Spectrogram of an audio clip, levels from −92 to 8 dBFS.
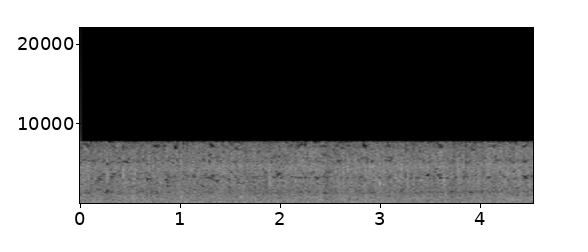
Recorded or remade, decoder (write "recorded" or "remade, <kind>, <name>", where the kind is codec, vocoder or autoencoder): remade, vocoder, BigVGAN v2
